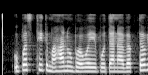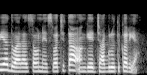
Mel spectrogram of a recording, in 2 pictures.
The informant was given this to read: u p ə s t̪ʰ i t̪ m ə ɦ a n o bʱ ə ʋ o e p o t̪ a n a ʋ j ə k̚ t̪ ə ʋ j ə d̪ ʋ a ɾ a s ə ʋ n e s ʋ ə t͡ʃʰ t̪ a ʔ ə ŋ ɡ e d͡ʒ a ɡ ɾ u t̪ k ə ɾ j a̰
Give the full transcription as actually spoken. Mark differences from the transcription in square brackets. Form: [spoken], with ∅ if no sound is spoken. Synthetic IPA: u p ə s t̪ʰ i t̪ m ə ɦ a n [u] bʱ ə ʋ o e p o t̪ a n a ʋ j ə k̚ t̪ ə ʋ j ə d̪ ʋ a ɾ a s ə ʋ n e s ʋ ə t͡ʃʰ t̪ a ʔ ə ŋ ɡ e d͡ʒ a ɡ ɾ u t̪ k ə ɾ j a̰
